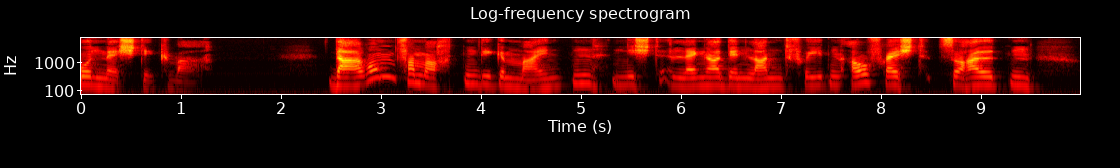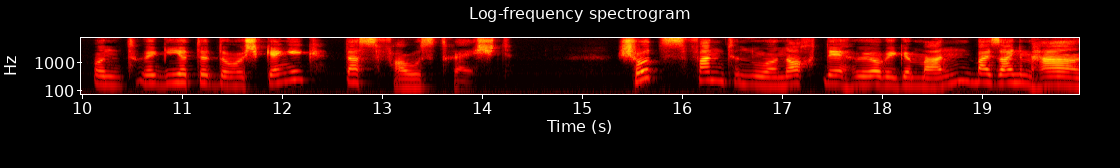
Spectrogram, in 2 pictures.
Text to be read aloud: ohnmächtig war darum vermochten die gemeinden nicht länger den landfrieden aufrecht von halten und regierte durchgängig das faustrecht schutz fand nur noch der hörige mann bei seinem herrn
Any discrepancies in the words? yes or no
yes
